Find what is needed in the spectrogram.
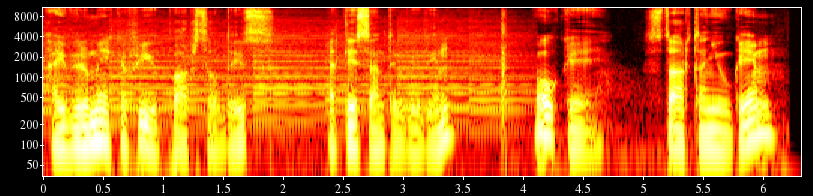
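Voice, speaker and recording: Music plays in the background as a man with a very deep, low pitch speaks at a fairly slow pace, using ordinary pitch variation and long, frequent pauses. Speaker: gaming video creator. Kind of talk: casual gameplay commentary.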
